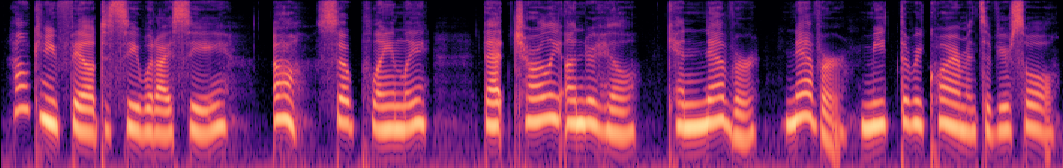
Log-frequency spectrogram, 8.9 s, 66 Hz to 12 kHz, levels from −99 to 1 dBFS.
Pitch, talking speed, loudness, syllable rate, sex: 245 Hz, 160 wpm, -17 LUFS, 4.6 syllables/s, female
